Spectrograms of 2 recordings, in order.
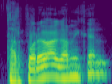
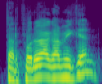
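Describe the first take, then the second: No difference in how they are said.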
